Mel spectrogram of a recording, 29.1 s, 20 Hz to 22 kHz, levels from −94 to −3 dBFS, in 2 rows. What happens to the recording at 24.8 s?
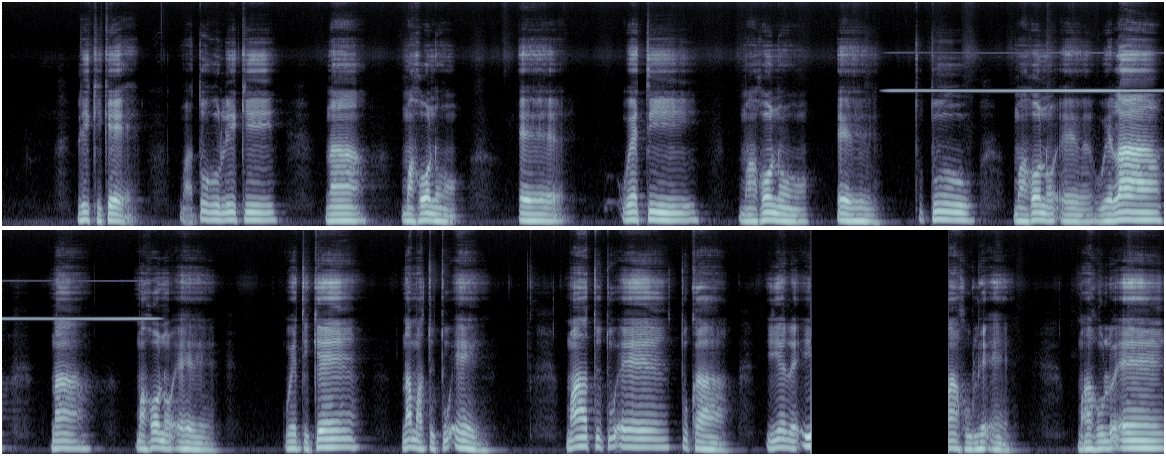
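At 24.8 s the speech is inside an audio dropout to silence running from 24.63 to 26.35 s. The signal cuts to silence for about 1.72 s, with no room tone, then resumes mid-flow. The likely cause is a lost input while recording continued.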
